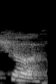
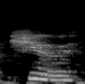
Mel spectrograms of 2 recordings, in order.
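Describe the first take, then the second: First: "shoes" with a rounded "oh", almost "shows"; rounded Yooper vowel. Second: Said in the usual way. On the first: Shown as a demonstration. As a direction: round "shoes" toward "shohs". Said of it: "the Yooper accent makes them more rounded". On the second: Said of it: "Instead of shoes".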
